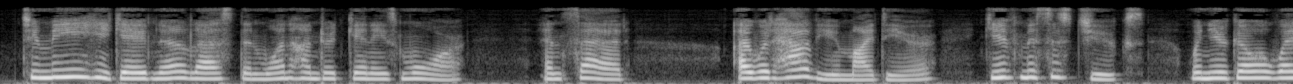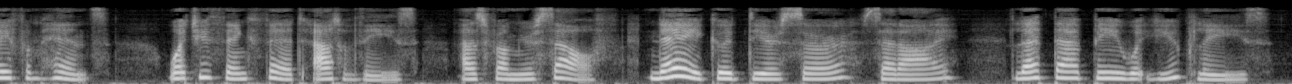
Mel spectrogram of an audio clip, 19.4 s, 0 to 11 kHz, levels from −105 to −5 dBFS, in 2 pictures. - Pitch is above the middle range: Yes, high, 230 Hz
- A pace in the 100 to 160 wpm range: Yes, average, 150 wpm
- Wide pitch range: No, average, 3.3 semitones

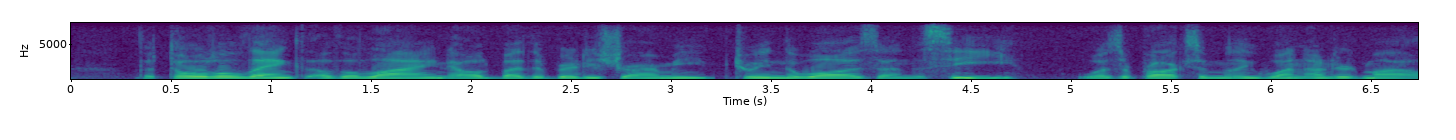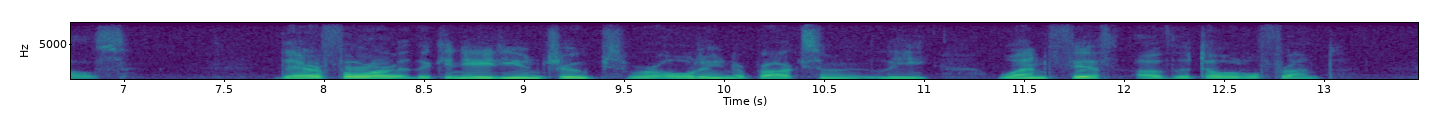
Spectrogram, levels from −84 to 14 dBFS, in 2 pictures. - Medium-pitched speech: Yes, medium, 145 Hz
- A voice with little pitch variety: Yes, narrow, 1.9 semitones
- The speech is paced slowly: No, average, 150 wpm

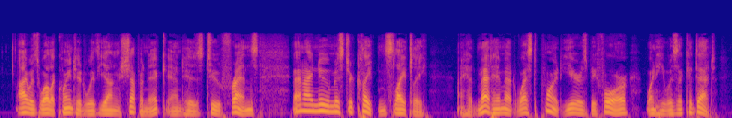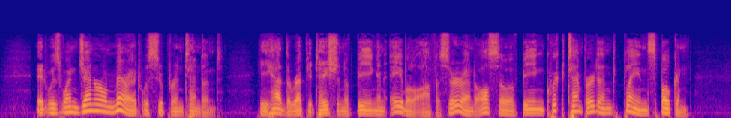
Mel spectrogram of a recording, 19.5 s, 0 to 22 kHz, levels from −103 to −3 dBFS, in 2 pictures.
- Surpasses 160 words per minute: Yes, average, 170 wpm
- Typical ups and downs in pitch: No, wide, 6.3 semitones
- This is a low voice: Yes, low, 105 Hz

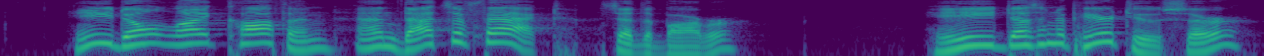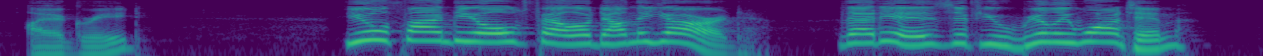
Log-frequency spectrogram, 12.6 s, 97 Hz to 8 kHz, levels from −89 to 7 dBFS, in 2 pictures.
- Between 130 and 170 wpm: Yes, average, 155 wpm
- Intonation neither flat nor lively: No, wide, 7.2 semitones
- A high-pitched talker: Yes, very high, 250 Hz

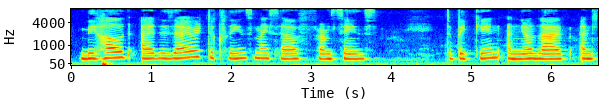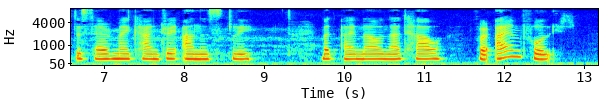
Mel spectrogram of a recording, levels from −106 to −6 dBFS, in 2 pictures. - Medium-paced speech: No, slow, 125 wpm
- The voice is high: Yes, high, 235 Hz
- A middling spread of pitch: No, narrow, 1.4 semitones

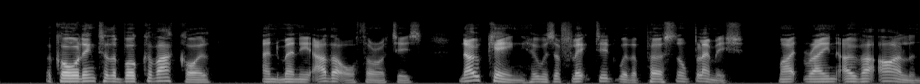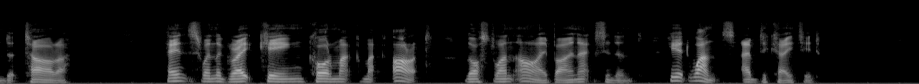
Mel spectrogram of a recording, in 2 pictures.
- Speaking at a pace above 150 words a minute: No, average, 140 wpm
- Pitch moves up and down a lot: No, average, 4.6 semitones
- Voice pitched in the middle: No, low, 125 Hz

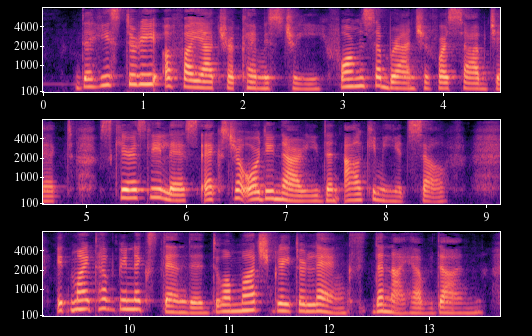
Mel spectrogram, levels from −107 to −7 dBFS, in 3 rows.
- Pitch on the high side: Yes, high, 210 Hz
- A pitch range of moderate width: No, wide, 6.4 semitones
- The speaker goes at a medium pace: No, slow, 130 wpm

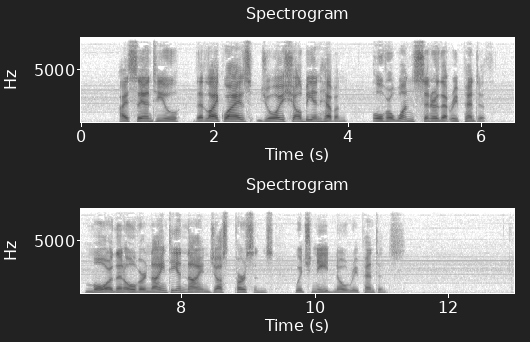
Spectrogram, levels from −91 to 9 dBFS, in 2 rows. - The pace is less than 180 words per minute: Yes, slow, 135 wpm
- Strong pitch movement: No, average, 4.5 semitones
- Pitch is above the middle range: No, low, 135 Hz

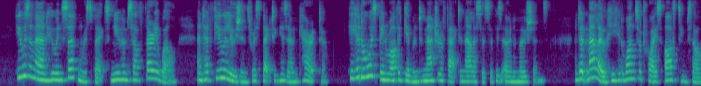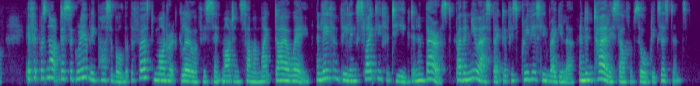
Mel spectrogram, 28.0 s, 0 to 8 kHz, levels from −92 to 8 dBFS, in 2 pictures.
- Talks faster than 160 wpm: Yes, average, 180 wpm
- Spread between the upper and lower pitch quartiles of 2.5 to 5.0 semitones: No, wide, 5.4 semitones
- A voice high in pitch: Yes, high, 205 Hz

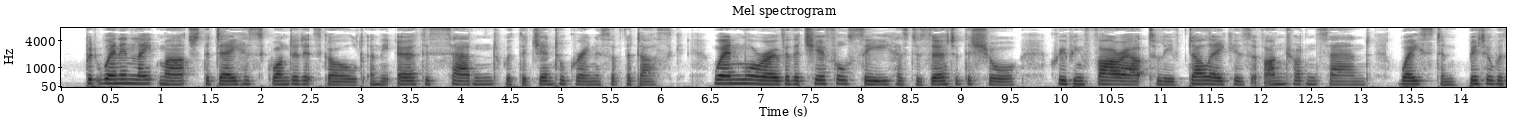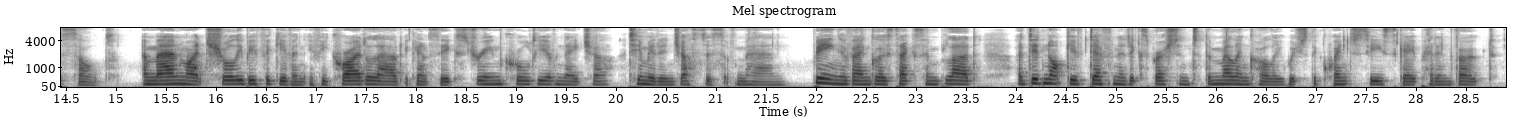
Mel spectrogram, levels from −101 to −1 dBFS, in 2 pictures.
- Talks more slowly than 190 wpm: No, average, 195 wpm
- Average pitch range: No, narrow, 2.2 semitones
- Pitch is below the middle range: No, medium, 170 Hz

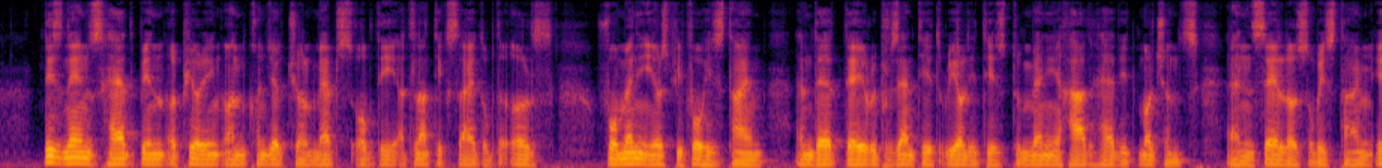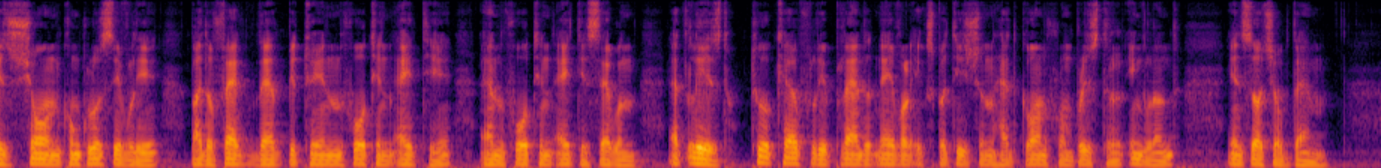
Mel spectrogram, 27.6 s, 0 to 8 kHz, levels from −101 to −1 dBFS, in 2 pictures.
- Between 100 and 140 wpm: Yes, slow, 135 wpm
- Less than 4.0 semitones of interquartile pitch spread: Yes, narrow, 2.4 semitones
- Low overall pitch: Yes, very low, 80 Hz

